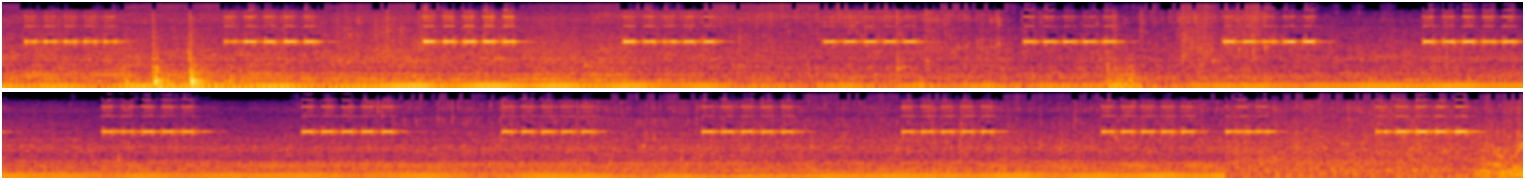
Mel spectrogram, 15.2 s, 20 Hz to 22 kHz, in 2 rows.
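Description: Miele Novotronic W1613 washing machine with an F63 fault sounds a repeating electronic beep in short regular bursts, loud and high over a low steady hum from the running pump, which stops near the end.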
